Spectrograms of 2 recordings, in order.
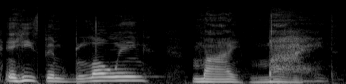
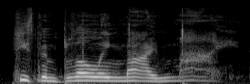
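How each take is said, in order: First: Slow, trailing into a whisper on my mind; whispered awe at what God did; awed whisper. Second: Very slow, drawn-out, voiced; slow spoken wonder after the whisper; slow awed repeat. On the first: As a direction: hush it out in wonder. Awe at God's gifts. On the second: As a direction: let each word land slowly. Repeated in awe. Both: Real, not acted.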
